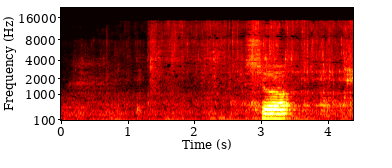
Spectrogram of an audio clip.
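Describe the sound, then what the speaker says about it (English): Vegetable stock poured into a pot of wild garlic and nettle soup, a short burst of splashing liquid rising over faint background noise, with someone speaking briefly beforehand. "we're going to add in some vegetable stock"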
